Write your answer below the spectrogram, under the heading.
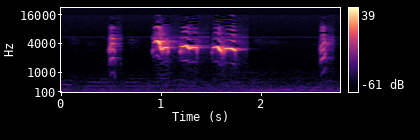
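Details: Leafbird singing in answer to a scarlet minivet: three short, clear whistled phrases in quick succession, each slurring downward, framed by faint brief high notes before and after, over a quiet background.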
